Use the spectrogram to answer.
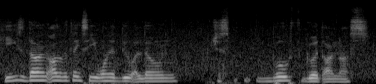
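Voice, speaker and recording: Man, Filipino accent, native Tagalog speaker, streamer, casual game commentary, a bit higher voice, searches for words, faint hiss behind. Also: darkish tone. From Philippines. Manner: thinks aloud, pauses to hunt for English words.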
